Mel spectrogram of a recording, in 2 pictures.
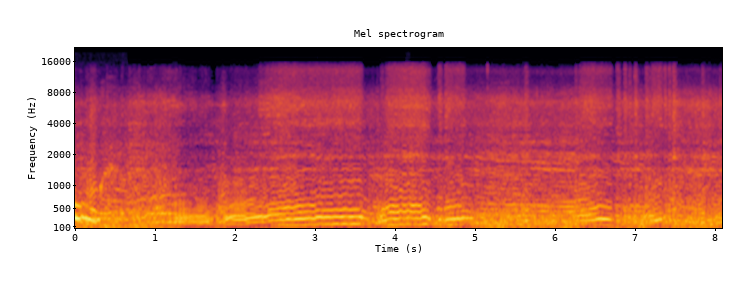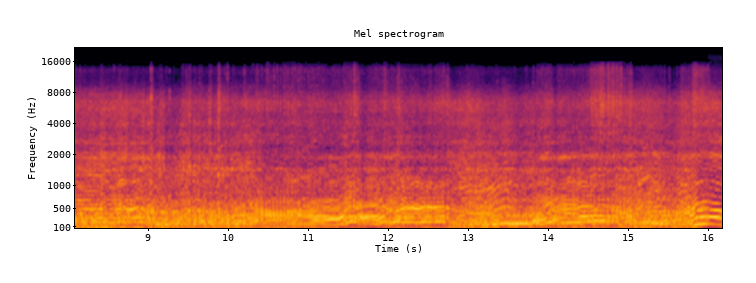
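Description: A vintage motocross bike with a weighted flywheel races at Woodland Motocross Park, its engine loud and close, revving up and dropping through repeated gear shifts with one sagging neutral shift, other bikes droning nearby.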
